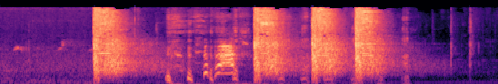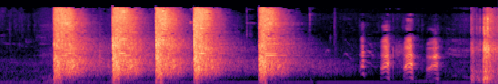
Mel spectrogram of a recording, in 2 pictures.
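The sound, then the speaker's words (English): Shots from a Hi-Point pistol with a bent slide and a damaged chamber: many loud, sharp bangs fired in quick strings, a short pause midway, then a cluster of smaller pops at the end. “If you make a gun that can take a bullet through the freaking chamber and bend the slide and it still runs?”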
